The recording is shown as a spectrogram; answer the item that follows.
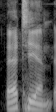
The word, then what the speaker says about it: Etienne: How, how would we say his last name? – Etienne, Etienne, Etienne, yeah.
